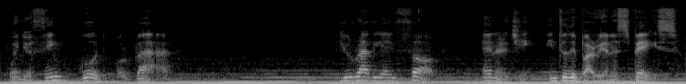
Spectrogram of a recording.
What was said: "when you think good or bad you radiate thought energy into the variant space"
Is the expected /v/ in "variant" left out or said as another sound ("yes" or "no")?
yes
